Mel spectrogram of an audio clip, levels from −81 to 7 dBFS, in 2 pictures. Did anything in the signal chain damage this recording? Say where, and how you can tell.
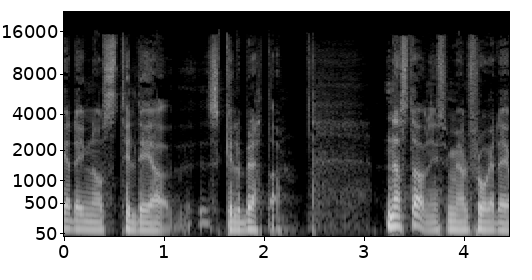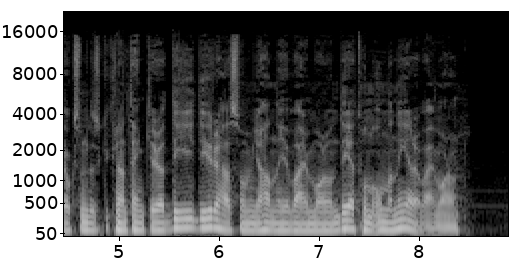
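No, nothing in this speech recording stood out on listening as a sign of damage at any stage of the chain.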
